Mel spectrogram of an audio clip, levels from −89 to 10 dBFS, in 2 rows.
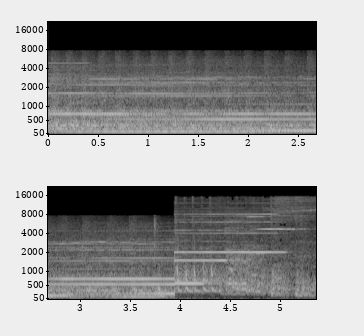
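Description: From 3.94 s to the end, the audio suffers a wrong sample rate fault: the material jumps to 2.76 times its speed and about 17.6 semitones higher in pitch, which fits 16 kHz samples being played out at 44.1 kHz without conversion. What sets this apart from a pitch shifter or a time-stretch is that tempo and pitch move together by the same ratio, so the sound is both sped up and raised rather than one or the other.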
